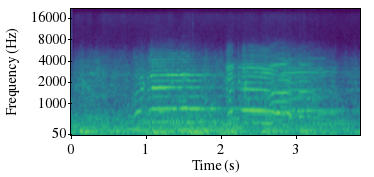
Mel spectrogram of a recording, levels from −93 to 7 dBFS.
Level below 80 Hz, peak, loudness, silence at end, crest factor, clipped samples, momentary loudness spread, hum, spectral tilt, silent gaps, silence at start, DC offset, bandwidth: -36 dBFS; -6 dBFS; -20 LUFS; 0 s; 14 dB; under 0.1%; 11 LU; none; -6.5 dB/octave; none; 0 s; 0.3%; 18 kHz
